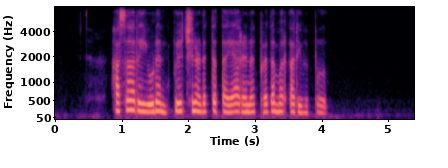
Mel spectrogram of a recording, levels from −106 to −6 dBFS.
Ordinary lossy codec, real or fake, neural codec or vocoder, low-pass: Opus, 24 kbps; fake; codec, 16 kHz, 2 kbps, FunCodec, trained on LibriTTS, 25 frames a second; 7.2 kHz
